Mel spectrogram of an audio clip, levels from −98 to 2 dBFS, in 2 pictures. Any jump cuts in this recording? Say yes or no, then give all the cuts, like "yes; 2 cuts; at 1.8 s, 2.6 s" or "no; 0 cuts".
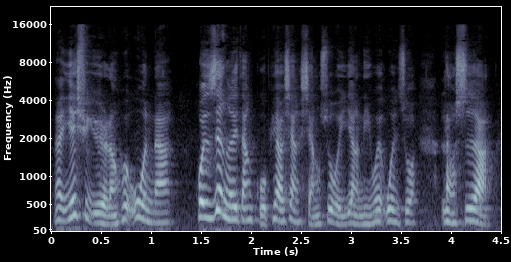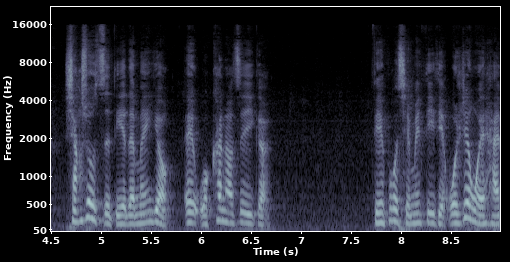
no; 0 cuts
